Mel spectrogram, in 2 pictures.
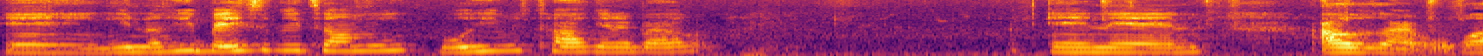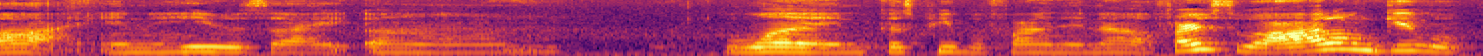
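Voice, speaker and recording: A teenage girl with a husky just-woken-up voice, telling a personal story as a vlogger in a rambling casual way, full of "like" and "you know". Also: medium pitch, moderate pace, slight background noise. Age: teens.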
